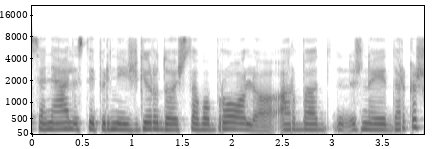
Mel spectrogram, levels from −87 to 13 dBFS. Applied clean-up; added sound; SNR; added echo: none; none; none; none.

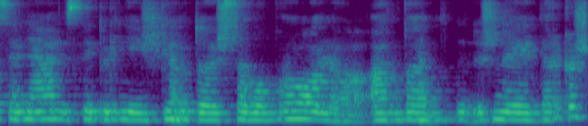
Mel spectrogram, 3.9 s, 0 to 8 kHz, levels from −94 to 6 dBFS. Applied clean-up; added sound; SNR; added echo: neural mask model DeepFilterNet 3.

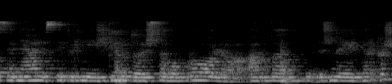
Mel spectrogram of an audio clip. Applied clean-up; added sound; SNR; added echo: none; Bowed string instrument; 10 dB; reverberation time 0.6 s.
